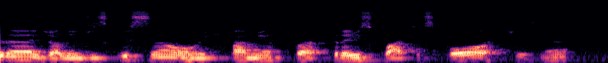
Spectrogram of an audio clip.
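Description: With a normal speaking voice, a man talks at a moderate pace and medium pitch, his pitch varying in an ordinary way. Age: 50s. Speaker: adventure racer and craft brewery owner. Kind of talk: casual interview.

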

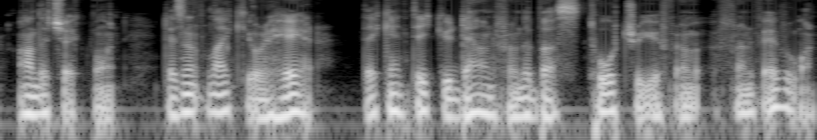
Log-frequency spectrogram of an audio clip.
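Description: A man with an Arabic accent, fairly low in pitch, with a dark, mellow tone, somewhat breathy, at a moderate pace with ordinary pitch variation, dry and close with no echo, over a quiet background. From Syria. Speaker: human rights advocate and former prisoner. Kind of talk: interview. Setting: studio.

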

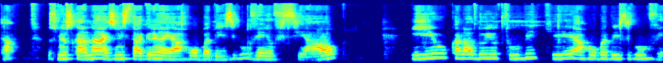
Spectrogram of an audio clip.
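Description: Talking very slowly with long, frequent pauses, a woman keeps a medium pitch and fairly even intonation while her loudness swings widely. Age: 60s. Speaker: book club organizer and author. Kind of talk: interview.

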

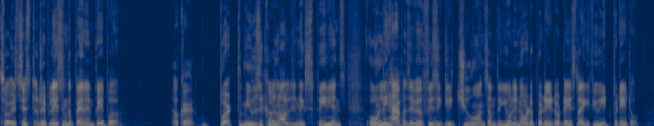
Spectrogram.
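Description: A man talks at a very fast pace in a high pitch. His tone is bright and sharp, with lively intonation. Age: 30s. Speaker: drummer. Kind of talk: casual chat.

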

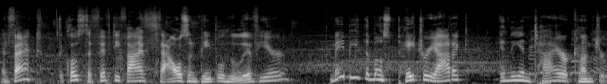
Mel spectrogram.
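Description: Over background music, a man with a high pitch speaks at a moderate pace with lively intonation. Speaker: TV news correspondent. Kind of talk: scripted news narration.

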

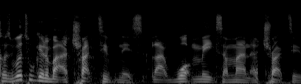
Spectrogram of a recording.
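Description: Over music in the background, a man speaks in a London accent with an animated tone. His pitch swings very widely. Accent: London multicultural English. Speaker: podcast co-host. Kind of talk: casual chat.

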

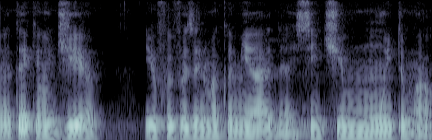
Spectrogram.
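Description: This man has a plain, everyday voice at medium pitch. His intonation is fairly even. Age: 20s. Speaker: anorexia survivor. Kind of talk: testimony. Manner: scripted, formal.

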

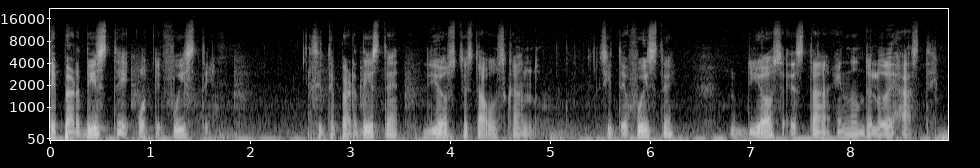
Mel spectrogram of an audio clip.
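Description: A man at a very slow pace, fairly low in pitch, with lively intonation and long, frequent pauses. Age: 20s. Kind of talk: devotional talk. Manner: casual.

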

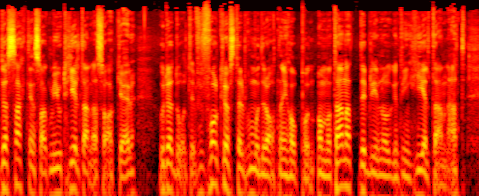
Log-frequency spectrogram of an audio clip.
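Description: This very clean recording has a silent background and a dry, close sound with no echo. A man talks at a very fast pace. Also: medium pitch for a man, ordinary pitch variation. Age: 30s. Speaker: podcast co-host. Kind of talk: casual political chat. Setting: outdoors in an improvised gazebo.

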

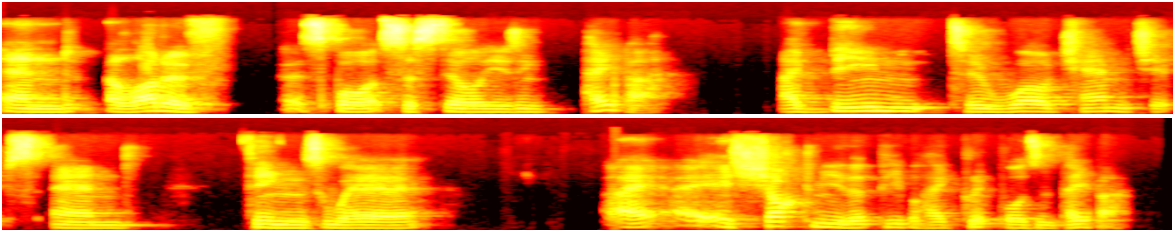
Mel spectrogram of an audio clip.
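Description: A plain, everyday voice from a man at medium pitch, fairly slow in pace, with fairly even intonation. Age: 50s. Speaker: former professional athlete, obstacle sports official. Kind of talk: interview.

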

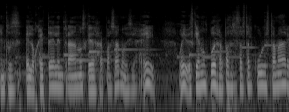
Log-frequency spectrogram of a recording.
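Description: Over noticeable background noise, a man talks at a very fast pace with a medium pitch and fairly even intonation. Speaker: podcaster. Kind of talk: storytelling monologue. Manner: halting.

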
